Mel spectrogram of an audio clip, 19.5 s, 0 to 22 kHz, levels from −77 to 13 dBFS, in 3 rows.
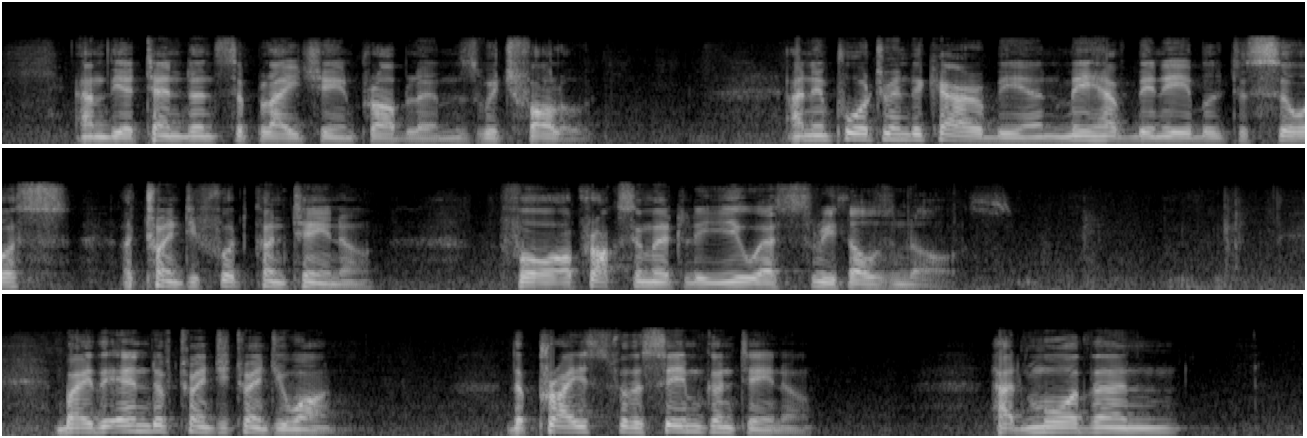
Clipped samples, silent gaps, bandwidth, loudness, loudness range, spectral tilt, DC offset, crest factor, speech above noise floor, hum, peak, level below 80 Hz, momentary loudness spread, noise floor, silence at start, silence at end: under 0.1%; none; 8 kHz; -17 LUFS; 3 LU; -4.5 dB/octave; under 0.1%; 18 dB; 34 dB; none; 0 dBFS; -52 dBFS; 11 LU; -51 dBFS; 0.2 s; 0.6 s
